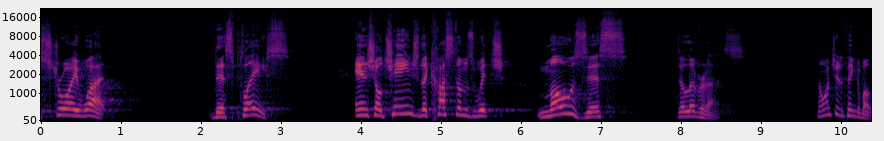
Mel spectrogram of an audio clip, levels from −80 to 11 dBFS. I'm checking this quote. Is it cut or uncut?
uncut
